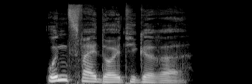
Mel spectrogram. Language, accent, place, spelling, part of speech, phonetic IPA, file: German, Germany, Berlin, unzweideutigere, adjective, [ˈʊnt͡svaɪ̯ˌdɔɪ̯tɪɡəʁə], De-unzweideutigere.ogg
- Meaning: inflection of unzweideutig: 1. strong/mixed nominative/accusative feminine singular comparative degree 2. strong nominative/accusative plural comparative degree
